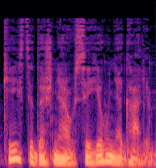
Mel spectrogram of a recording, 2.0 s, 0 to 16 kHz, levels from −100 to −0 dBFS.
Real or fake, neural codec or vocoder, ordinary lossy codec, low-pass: real; none; MP3, 48 kbps; 14.4 kHz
